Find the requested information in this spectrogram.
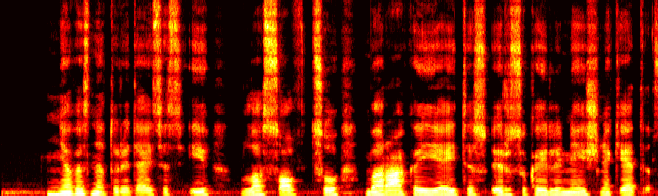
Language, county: Lithuanian, Vilnius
